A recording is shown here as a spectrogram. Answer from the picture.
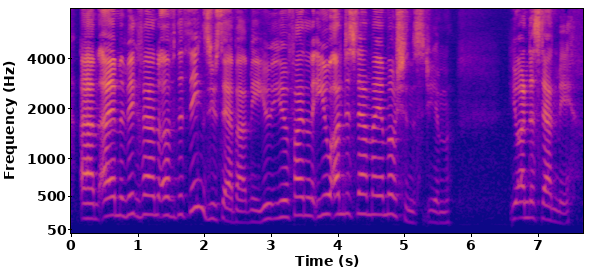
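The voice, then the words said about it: Put-on French accent. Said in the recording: “this is my French accent, by the way.”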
